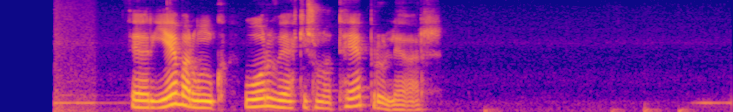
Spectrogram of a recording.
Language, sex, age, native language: Icelandic, female, 20-29, Icelandic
